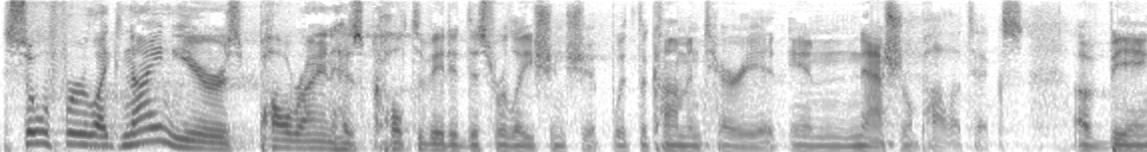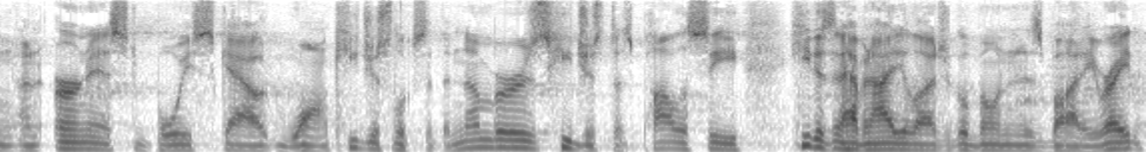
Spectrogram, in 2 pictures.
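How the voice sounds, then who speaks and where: Animated, wry man in an echoey hall. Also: lowish voice, moderate pace. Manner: wry, exasperated, acts out mock quotes. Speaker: political journalist panelist. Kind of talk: animated political rant on a panel. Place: stage in a live venue. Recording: echoey hall live recording.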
